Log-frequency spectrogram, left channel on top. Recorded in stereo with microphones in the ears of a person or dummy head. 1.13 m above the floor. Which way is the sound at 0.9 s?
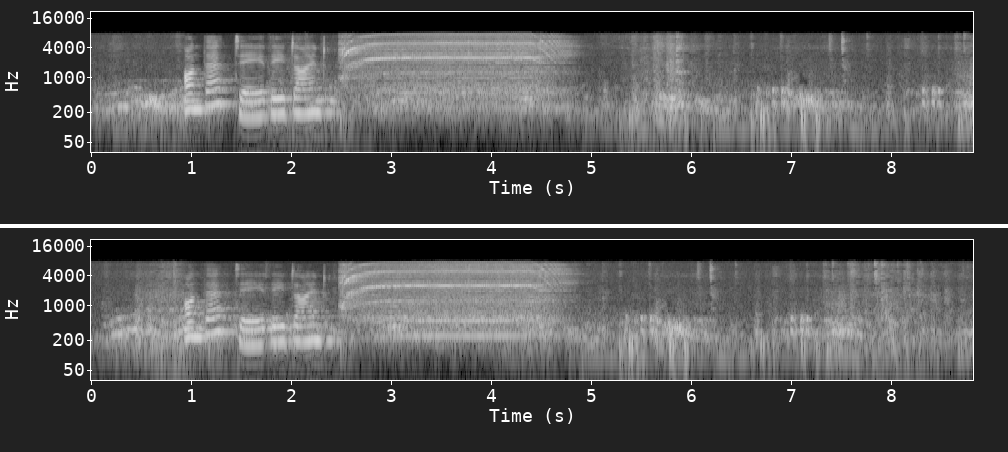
25° left (ahead or behind).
